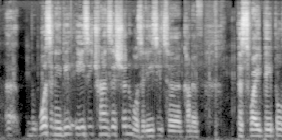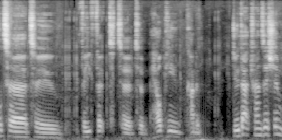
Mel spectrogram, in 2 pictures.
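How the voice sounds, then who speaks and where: Man, interview host, medium pitch, conversational questioning, informal phrasing with restarts. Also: darkish tone.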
